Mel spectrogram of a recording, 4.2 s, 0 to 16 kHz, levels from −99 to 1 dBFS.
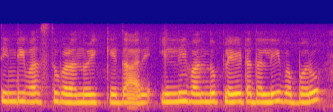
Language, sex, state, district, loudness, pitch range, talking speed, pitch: Kannada, female, Karnataka, Bidar, -14 LUFS, 235-255 Hz, 85 wpm, 245 Hz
